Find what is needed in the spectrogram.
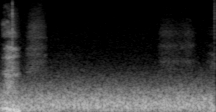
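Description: A person's sharp gasp for breath right at the start, then a steady low rumble underneath.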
